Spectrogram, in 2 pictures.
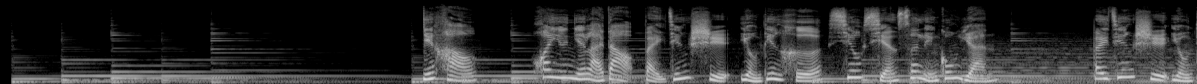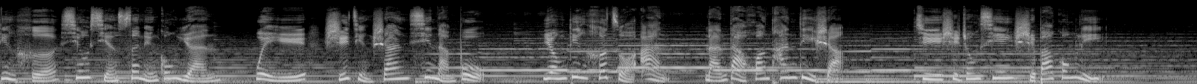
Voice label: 女 讲解（亲和甜美）; 北京市永定河景区讲解

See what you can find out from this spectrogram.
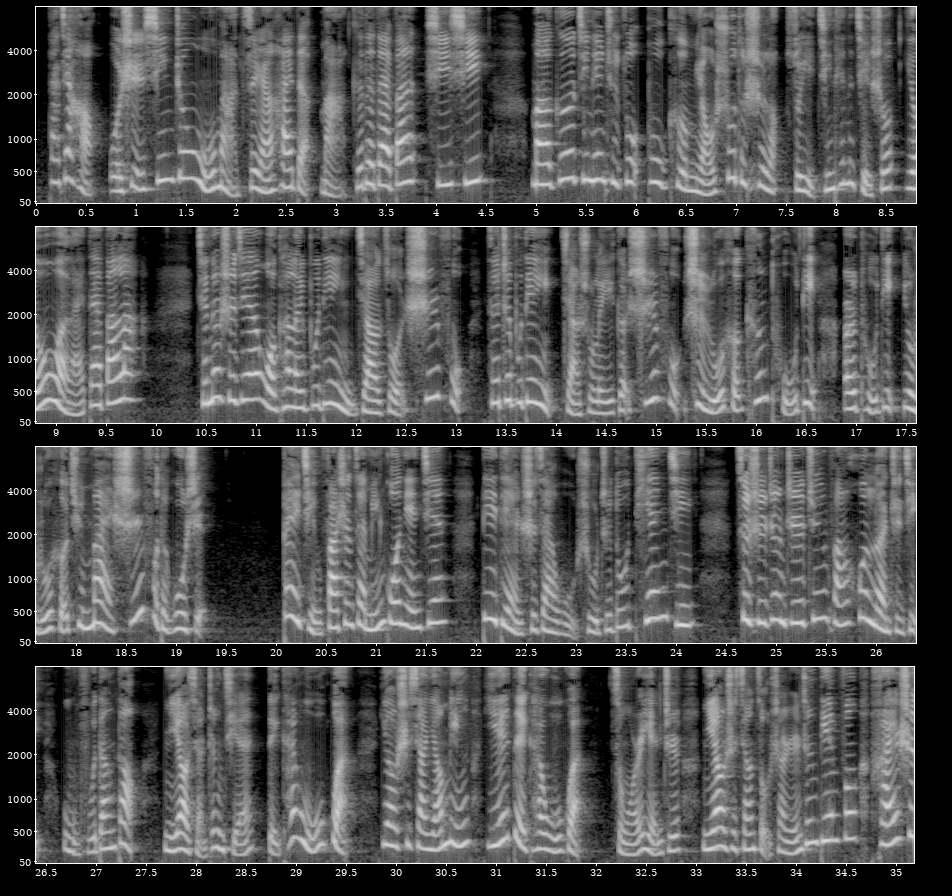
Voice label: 女 电影类自媒体解说（俏皮）

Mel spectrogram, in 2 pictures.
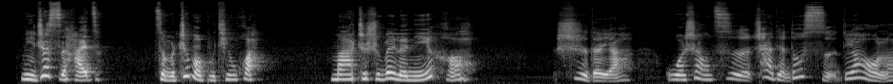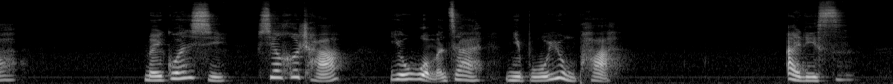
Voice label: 女 中年妇女, 动画游戏角色类配音

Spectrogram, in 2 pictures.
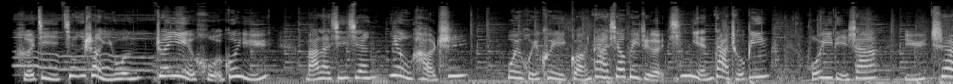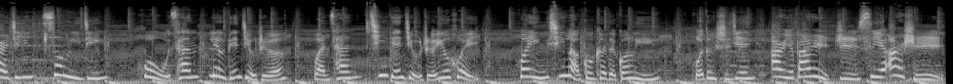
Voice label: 女 火锅鱼（年轻甜美）

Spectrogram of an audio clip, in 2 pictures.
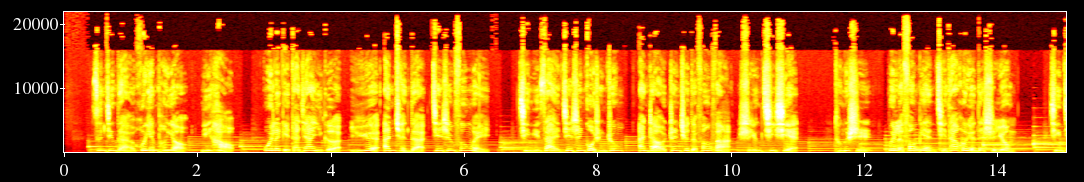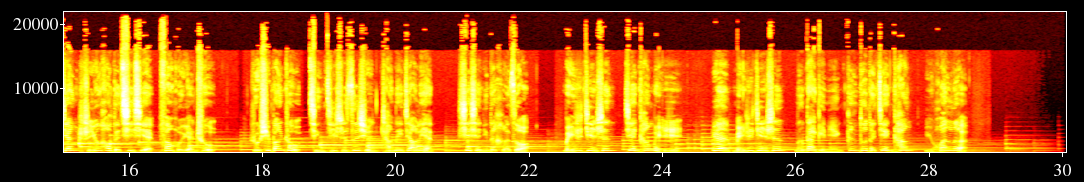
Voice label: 女 健身提示 亲和

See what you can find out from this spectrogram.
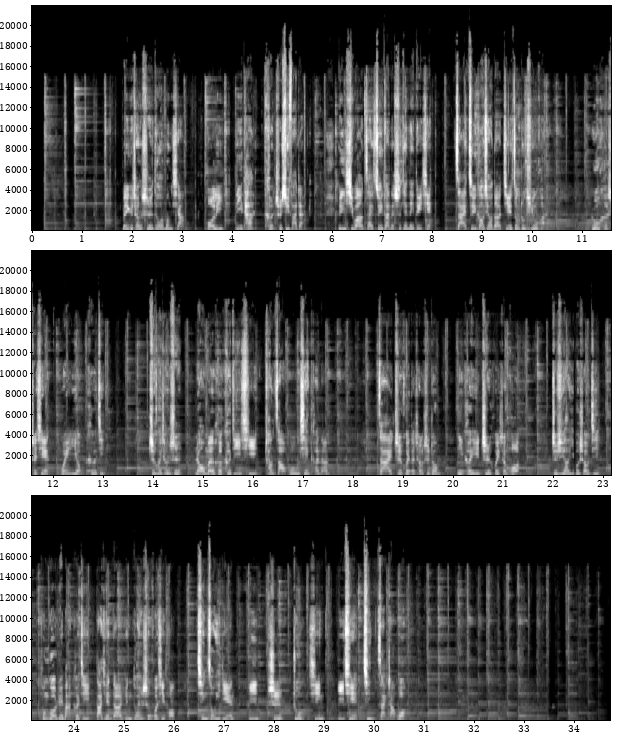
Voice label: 男 智慧城市（轻松时尚）

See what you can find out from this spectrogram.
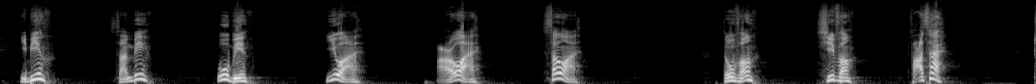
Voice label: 男 棋牌游戏

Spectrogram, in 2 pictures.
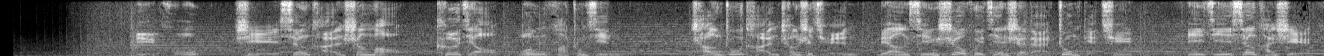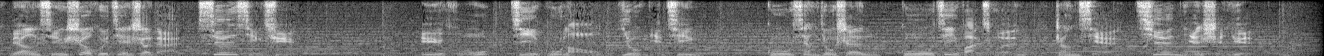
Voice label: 男 湘潭（大气稳重）; 实惠年轻

